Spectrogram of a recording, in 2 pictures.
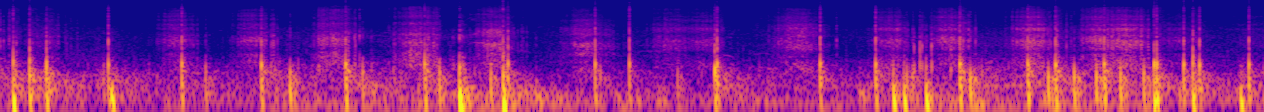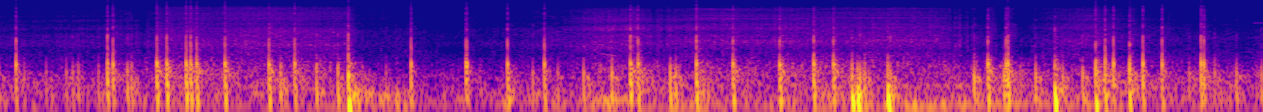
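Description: Fireworks going off in quick succession: a rapid, continuous string of bangs, several a second, with a dense crackle joining in about halfway through.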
